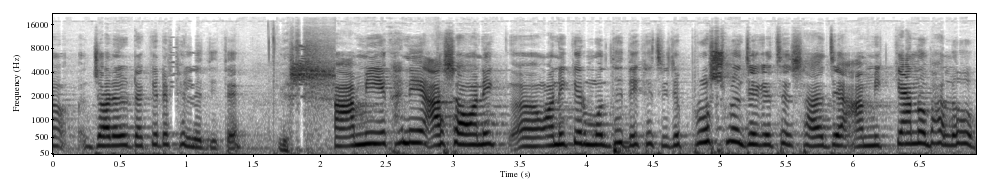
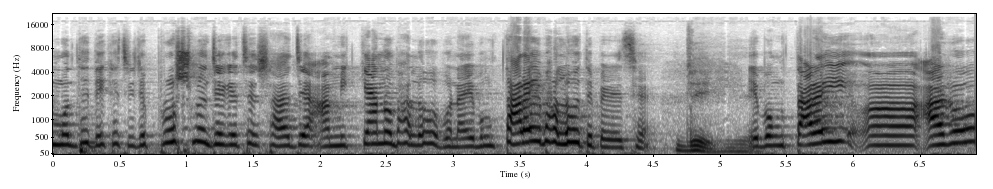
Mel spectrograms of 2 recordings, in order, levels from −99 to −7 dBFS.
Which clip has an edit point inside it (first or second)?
first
